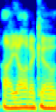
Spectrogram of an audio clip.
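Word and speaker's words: Aglianico: most definitely well so ionico um you know a southern Italian grape hard to pronounce I know because it has like this g in it but you don't pronounce the G um when the Italians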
